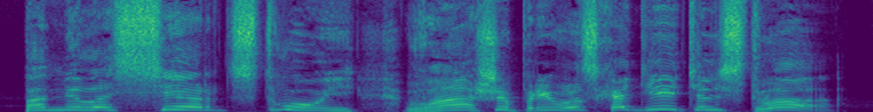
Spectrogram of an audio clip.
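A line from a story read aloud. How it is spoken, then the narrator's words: Crowd wailing. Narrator (Russian): вопило трудовое крестьянство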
